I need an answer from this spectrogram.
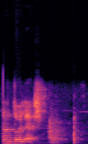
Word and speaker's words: Santolalla: Decime si lo pronuncié bien. Santaolalla.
